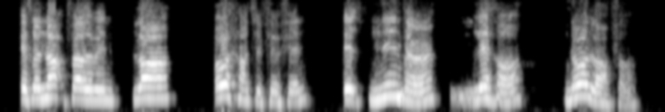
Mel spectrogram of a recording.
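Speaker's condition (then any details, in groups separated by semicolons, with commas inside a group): Myasthenia gravis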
